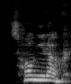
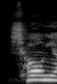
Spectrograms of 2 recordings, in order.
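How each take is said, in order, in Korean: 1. 모음은 평음이에요, 'seong', 반모음은 없어요. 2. 모음이 y 반모음으로 시작해요, 'syeong'. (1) "성이라고 했어요" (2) "앞에 거만 성이 아니고"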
